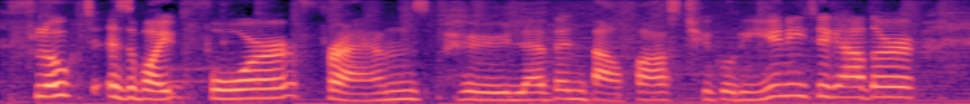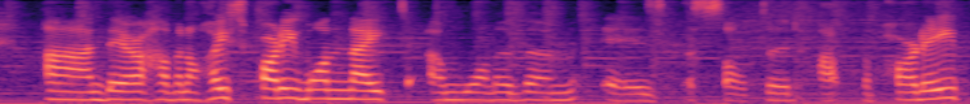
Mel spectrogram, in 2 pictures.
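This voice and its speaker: A woman giving a promotional interview as a member of a theatre company. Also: a little high.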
